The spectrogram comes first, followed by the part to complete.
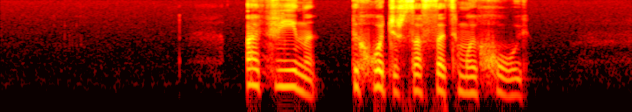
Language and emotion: Russian, angry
